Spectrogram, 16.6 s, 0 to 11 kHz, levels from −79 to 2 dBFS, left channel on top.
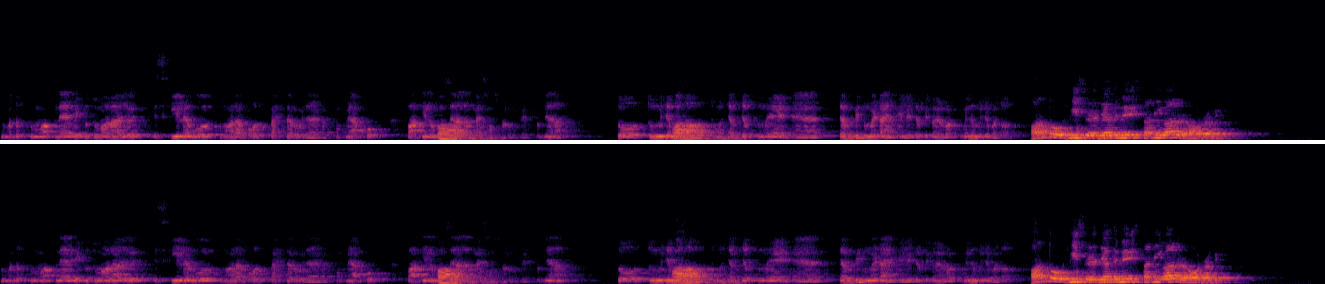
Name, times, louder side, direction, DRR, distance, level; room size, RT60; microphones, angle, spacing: voice 1, 0.0-4.7 5.1-7.0 7.7-12.6, left 1 dB, 55° left, -1 dB, 0.5 m, -38 dB
voice 2, 8.4-8.7 12.9-15.2, equal, 25° right, 3 dB, 0.5 m, -26 dB
4.0 x 2.7 x 4.2 m, 0.95 s
head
